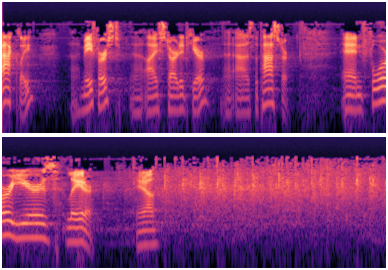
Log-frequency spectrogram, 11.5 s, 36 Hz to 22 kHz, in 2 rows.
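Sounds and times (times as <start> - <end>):
speech: 0.0 - 7.2, 7.8 - 8.3
church congregation clapping: 6.6 - 11.5.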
